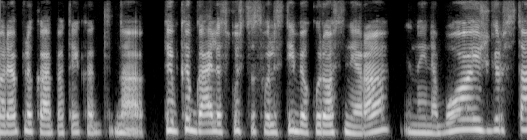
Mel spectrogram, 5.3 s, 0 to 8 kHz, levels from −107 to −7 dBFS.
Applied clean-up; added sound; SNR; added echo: none; none; none; none.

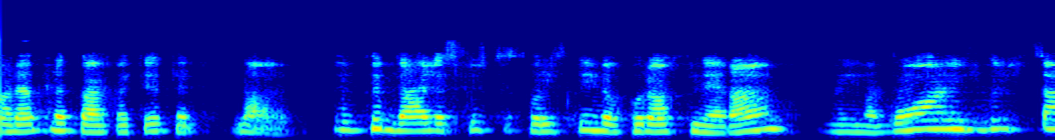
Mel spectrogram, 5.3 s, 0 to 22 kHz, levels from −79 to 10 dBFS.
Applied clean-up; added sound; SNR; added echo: neural mask model DeepFilterNet 3.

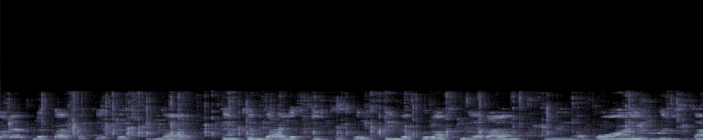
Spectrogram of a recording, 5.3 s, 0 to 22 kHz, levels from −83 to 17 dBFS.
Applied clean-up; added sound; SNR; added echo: classical method WPE with log-MMSE.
